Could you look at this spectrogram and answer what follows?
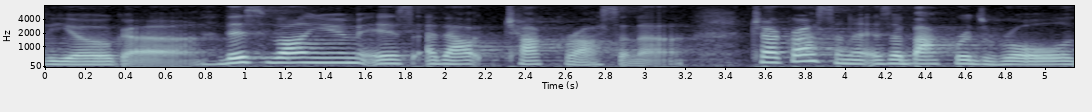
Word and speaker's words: chakrasana: designation as opposed chakra is a wheel so chakrasana is literally the wheel pose so it's to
